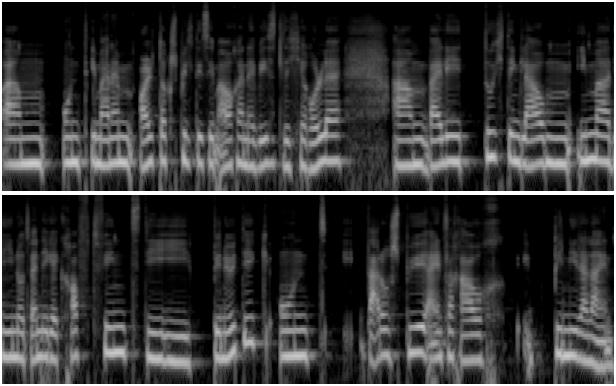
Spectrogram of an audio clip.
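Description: A woman at medium pitch and a moderate pace with fairly even intonation, on a very clean recording with a silent background. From Austria, Zillertal (Tyrol). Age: 20s. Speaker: parish council member. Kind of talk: interview. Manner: halting, frequent filler sounds.

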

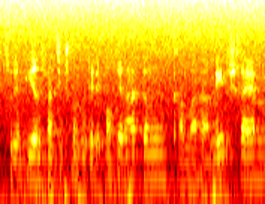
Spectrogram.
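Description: In a Carinthian accent, a man with a very deep, low pitch talks at a moderate pace in a monotone, flat intonation, with noticeable background noise and audible room echo. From Carinthia, Austria (Lavanttal). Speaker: head of a telephone counselling service. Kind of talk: casual interview. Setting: sitting at a table in a group room.

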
